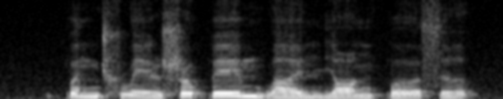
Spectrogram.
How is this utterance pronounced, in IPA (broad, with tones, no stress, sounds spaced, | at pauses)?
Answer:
p ə˧˥ n ʂ w e˨˩ ɪ̯ ʂ ɤ˥˩ p e˥ ɪ̯ m w a˧˥ ɪ̯ n̪ j ɑ˧˥ ŋ p ɤ˨˩ s ɹ̩˦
